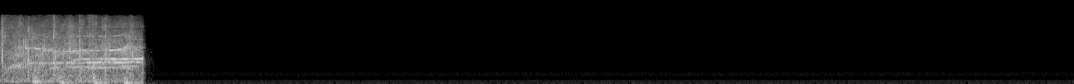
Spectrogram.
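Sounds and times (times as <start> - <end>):
audience applause: 0.0 - 1.6.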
